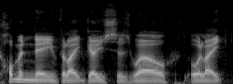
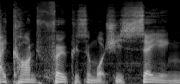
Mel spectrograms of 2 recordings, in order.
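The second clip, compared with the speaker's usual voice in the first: ordinary delivery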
